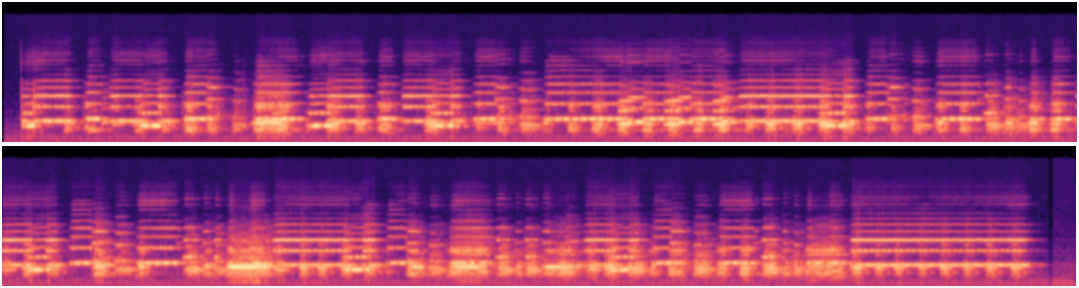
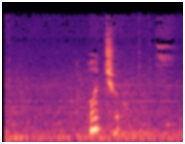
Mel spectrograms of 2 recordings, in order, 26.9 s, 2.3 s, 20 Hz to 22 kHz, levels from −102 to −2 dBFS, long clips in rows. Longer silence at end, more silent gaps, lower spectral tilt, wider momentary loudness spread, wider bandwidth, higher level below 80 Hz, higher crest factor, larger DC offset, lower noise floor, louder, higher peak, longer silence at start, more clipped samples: first, 0.55 s vs 0.15 s; neither; first, -5.5 dB/octave vs -3.5 dB/octave; second, 8 LU vs 25 LU; second, 8 kHz vs 16 kHz; about the same, -56 dBFS vs -52 dBFS; about the same, 14 dB vs 18 dB; first, 0.5% vs under 0.1%; about the same, -42 dBFS vs -39 dBFS; about the same, -15 LUFS vs -15 LUFS; about the same, 0 dBFS vs -2 dBFS; first, 0.25 s vs 0.05 s; neither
